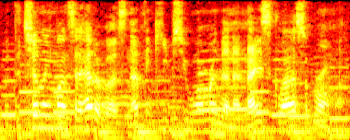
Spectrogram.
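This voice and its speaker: A man's voice: high voice, big pitch swings, fast. A boy playing a radio announcer over music. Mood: announcing. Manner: announcing, promotional. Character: old-time radio announcer. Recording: loud music underneath.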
